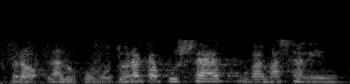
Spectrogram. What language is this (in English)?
Catalan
